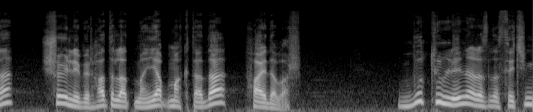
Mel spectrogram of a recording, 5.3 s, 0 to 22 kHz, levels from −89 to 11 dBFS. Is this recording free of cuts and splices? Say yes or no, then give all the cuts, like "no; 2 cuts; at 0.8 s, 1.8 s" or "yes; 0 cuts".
yes; 0 cuts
